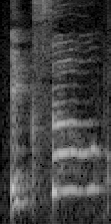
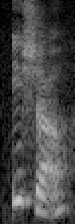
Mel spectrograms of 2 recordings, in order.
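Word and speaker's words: Ixchel: reason to purchase this, Ixel. I'm not really sure how to pronounce it, but there's that sweater. Gorgeous. Oh, Ishel. Ishel. Perfect. It tells you how to pronounce it right in there.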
